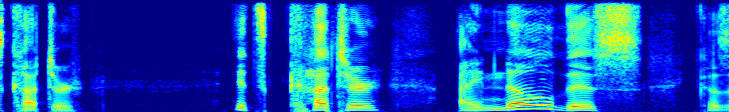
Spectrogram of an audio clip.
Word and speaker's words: Qatar: Are you mispronouncing it? Just like everybody. It's Cutter.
